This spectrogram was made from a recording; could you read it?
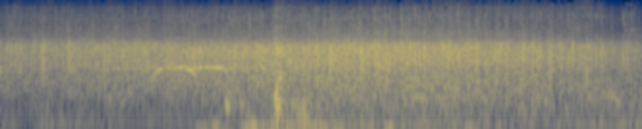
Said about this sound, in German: Ein Applaus für die Logistik.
